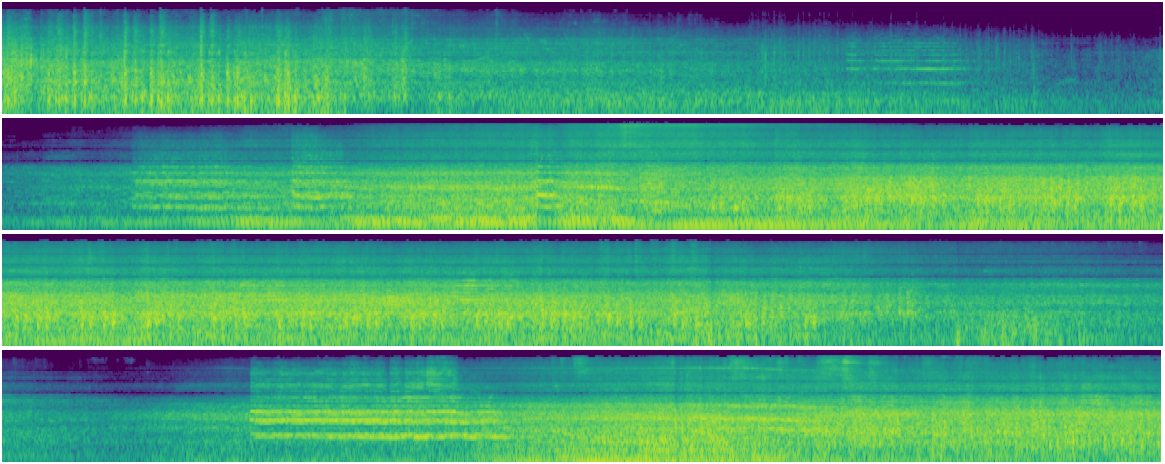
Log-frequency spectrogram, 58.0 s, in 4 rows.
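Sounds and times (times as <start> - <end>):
train wheels clattering on rails: 0.0 - 8.7, 21.0 - 42.5, 50.5 - 58.0
locomotive horn: 10.6 - 12.2, 14.9 - 19.0, 21.1 - 22.2, 34.7 - 35.6, 46.6 - 50.6.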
